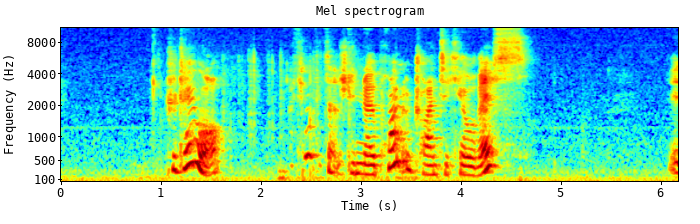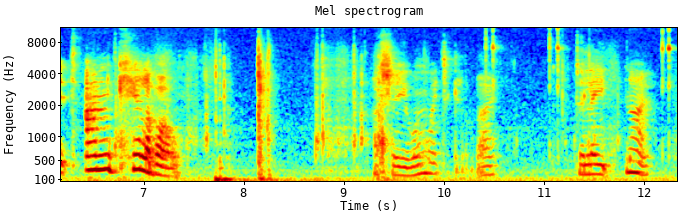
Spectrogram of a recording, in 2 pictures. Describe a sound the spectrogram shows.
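A boy talks with animation, close to a microphone.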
